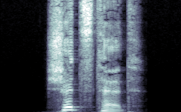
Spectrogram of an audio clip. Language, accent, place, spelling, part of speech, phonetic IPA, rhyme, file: German, Germany, Berlin, schütztet, verb, [ˈʃʏt͡stət], -ʏt͡stət, De-schütztet.ogg
- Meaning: inflection of schützen: 1. second-person plural preterite 2. second-person plural subjunctive II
